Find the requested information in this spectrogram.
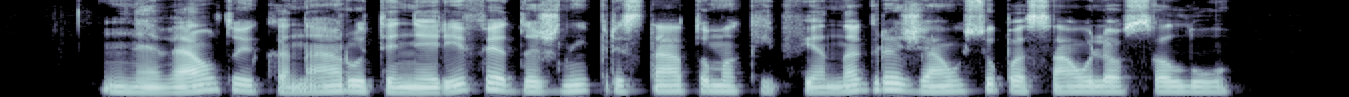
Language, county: Lithuanian, Panevėžys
